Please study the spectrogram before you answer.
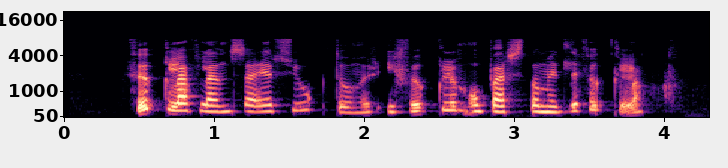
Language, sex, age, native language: Icelandic, female, 20-29, Icelandic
